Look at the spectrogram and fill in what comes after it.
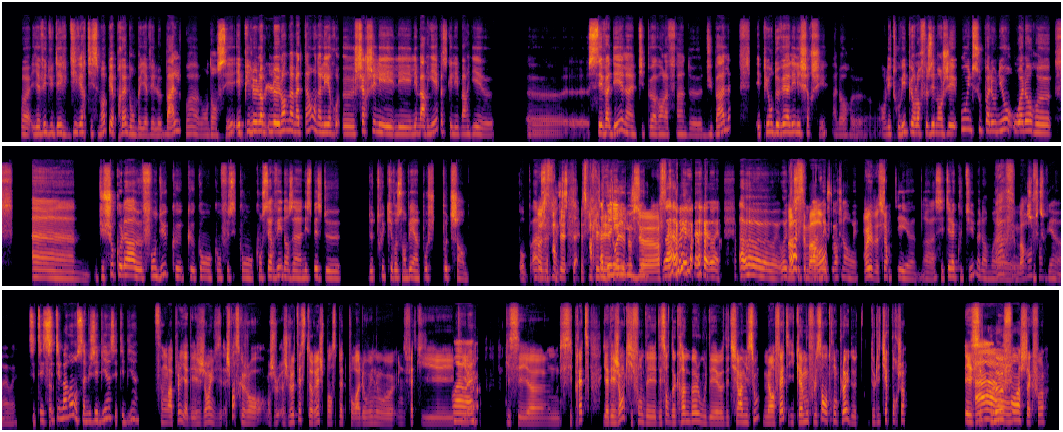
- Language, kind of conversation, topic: French, unstructured, Quels souvenirs d’enfance te rendent encore nostalgique aujourd’hui ?
- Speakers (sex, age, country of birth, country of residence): female, 65-69, France, United States; male, 20-24, France, France
- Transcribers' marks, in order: drawn out: "heu"; drawn out: "un"; laughing while speaking: "bah ouais oui"; laugh; joyful: "ah c'est marrant ça !"; joyful: "Ah c'est marrant ça !"; other background noise; stressed: "bluffant"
